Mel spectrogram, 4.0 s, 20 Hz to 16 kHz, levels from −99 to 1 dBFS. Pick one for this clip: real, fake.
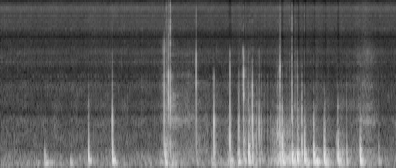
fake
